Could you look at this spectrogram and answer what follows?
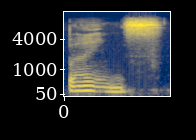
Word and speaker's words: pães: O padeiro amassa os pães. O padeiro amassa os pães. A AES é a pronúncia AIS. Pães.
